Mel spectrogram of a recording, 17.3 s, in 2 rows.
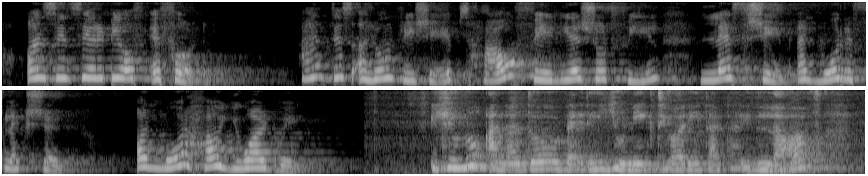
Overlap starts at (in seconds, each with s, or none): none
